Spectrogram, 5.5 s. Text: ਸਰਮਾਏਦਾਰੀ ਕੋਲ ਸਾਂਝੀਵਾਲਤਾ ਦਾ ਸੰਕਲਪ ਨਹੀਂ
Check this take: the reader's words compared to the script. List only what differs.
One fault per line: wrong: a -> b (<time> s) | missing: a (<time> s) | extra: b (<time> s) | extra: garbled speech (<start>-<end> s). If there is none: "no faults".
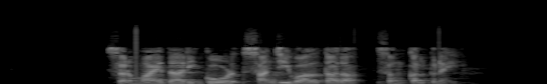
no faults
